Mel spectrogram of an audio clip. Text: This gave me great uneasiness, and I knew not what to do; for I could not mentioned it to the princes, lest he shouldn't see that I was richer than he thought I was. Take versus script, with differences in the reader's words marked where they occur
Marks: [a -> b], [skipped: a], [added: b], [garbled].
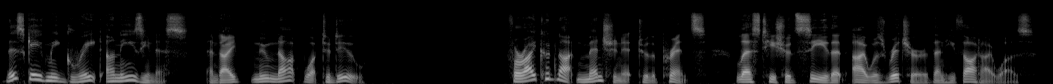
This gave me great uneasiness, and I knew not what to do; for I could not [mentioned -> mention] it to the [princes, -> prince] lest he [shouldn't -> should] see that I was richer than he thought I was.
